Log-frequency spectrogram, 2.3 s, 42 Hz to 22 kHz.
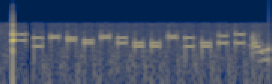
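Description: Telephone signalling tones at the start of a recorded 911 call: a click, then a fast string of short two-note beeps, about nine a second, in narrow phone-line sound.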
